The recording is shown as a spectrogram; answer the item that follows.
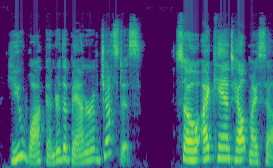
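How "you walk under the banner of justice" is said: ordinary delivery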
